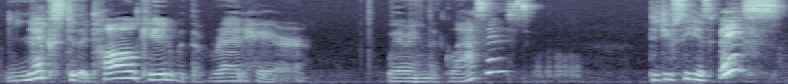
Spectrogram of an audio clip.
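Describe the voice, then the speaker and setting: A woman voicing excited, gawking schoolchildren from a storybook, exclaiming and gossiping in hushed tones. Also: lowish voice, drawn-out words, pauses often, exaggerated voice. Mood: excited, curious. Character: excited gawking school children, gossiping about a famous classmate.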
